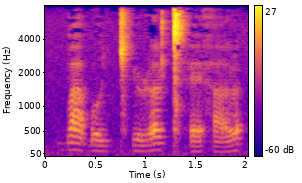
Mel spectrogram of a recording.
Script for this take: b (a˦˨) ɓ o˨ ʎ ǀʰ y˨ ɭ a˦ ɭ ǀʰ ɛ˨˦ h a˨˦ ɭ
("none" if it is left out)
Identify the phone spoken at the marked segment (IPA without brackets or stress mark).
a˦˨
